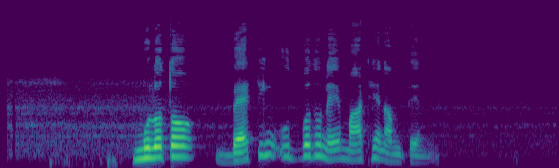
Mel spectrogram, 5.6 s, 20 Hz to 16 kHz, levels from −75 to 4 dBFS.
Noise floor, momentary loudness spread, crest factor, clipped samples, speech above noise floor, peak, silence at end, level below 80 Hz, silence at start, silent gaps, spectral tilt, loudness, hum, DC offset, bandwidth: -64 dBFS; 17 LU; 22 dB; under 0.1%; 43 dB; -2 dBFS; 1.4 s; -72 dBFS; 1.35 s; none; -7.5 dB/octave; -22 LUFS; none; under 0.1%; 10.5 kHz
